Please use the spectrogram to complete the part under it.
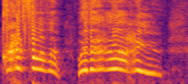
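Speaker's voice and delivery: very high, very loud, shrill full-blown scream. Retelling a character's outburst at her grandfather: imitating someone screaming. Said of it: "screaming off her head".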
